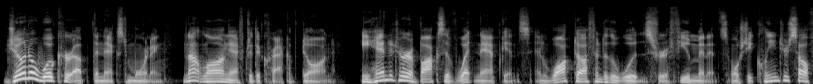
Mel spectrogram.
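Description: A man's voice: fairly low pitch, no echo, studio quality. A man reading scripted fiction as an audiobook narrator.

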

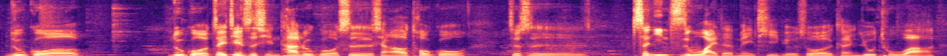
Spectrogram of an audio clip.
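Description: Man, slightly low voice, Taiwanese Mandarin accent, podcast host, casual storytelling, colloquial particles. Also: measured pace, mellow.

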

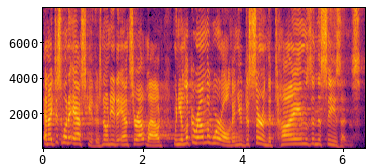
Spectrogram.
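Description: A man's voice: very high-pitched, sharp tone, in a large hall. A man preaching a sermon as pastor, with an emphatic pulpit cadence.

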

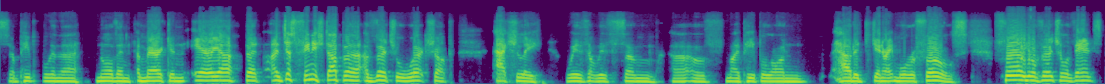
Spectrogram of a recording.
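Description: A man's voice: on the high side, no echo. A man with an Australian accent, a podcast guest talking in an easygoing, upbeat way over a call. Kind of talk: casual interview talk. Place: home at night, video call.

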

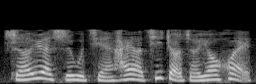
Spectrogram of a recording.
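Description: A woman's voice: mid-range voice, moderate pace, slightly rough. A woman hosting and narrating a scripted comedic radio skit in storybook style. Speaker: host and narrator, bookstore clerk. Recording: slightly muffled recording.

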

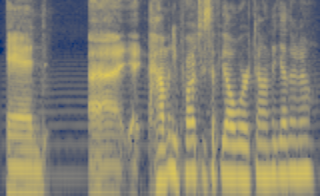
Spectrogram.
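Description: A man's voice: high-pitched, lively intonation, vocal fry, bright, forceful tone. A man hosting a radio show, chatting casually with a guest and reading entertainment news in an upbeat way. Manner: upbeat, chatty, quick asides.

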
